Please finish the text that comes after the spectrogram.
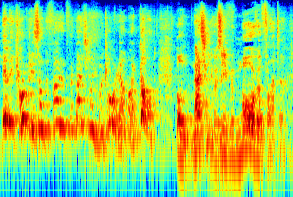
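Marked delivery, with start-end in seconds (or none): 0.0-2.4 much higher, excited gushing nurse; aflutter nurses. Retold or imitated. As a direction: gush like a starstruck nurse. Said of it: "the nurses were all, all aflutter".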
